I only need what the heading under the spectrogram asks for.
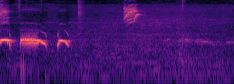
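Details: Spotted dove singing, played as a lure so doves will come down: a clipped coo, a long steady note falling at its end and a short falling coo, followed by quiet with a faint high bird chirp.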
